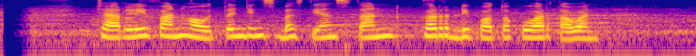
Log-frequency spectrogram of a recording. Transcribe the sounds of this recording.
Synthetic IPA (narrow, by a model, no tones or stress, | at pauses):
t͡ʃarlifanɦaut̪ənd͡ʒɨŋsəbast̪ianst̪ankɨrdipɔt̪ɔkuwart̪awan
